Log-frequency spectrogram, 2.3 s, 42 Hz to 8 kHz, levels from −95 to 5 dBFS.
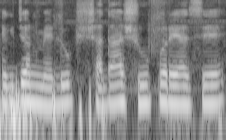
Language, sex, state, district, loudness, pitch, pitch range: Bengali, male, Assam, Hailakandi, -15 LUFS, 165 Hz, 155-165 Hz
